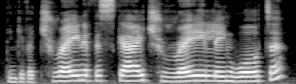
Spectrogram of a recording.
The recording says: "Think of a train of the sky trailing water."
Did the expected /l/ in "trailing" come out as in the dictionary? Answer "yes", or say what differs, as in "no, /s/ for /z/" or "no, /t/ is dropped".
yes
